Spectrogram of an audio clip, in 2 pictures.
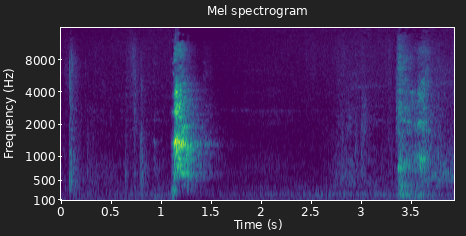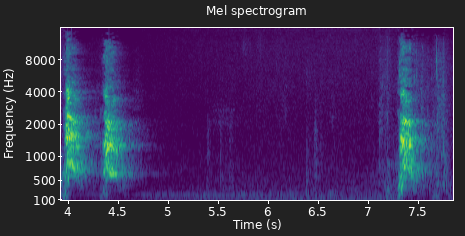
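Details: Young Lhasa Apso x Maltese cross, about ten months old, barks at a vacuum cleaner being pushed; single bark, then a quick cluster of three, then one more, all over the droning motor of the vacuum.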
